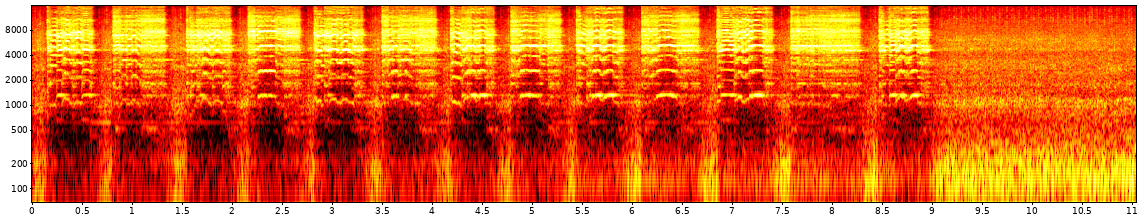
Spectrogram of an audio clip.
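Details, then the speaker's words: 2023 Ford F-450 Super Duty, 50,000 miles: harsh scraping groan in bursts about every second as steering is worked while the truck is lowered onto its wheels; front ball joints on this side worn out, noisy under load. "So I think this pretty much confirms that the ball joints on this side are just trashed. They are noisy with the load."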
